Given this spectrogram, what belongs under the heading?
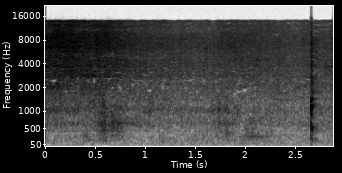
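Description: Mutton curry sizzles steadily as it is stirred in a hot pan with oil, a constant hissing sputter with a sharp clink of the spoon near the end.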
